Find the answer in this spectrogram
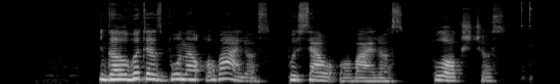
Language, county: Lithuanian, Tauragė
